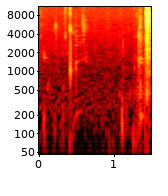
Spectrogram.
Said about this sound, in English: What are you doing over there? I'm going to suck on a cough drop a little bit while we do this.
